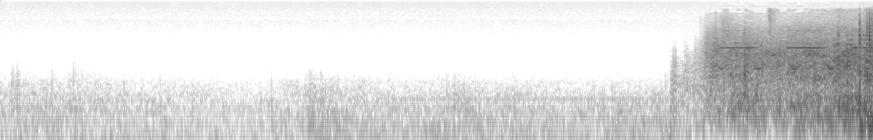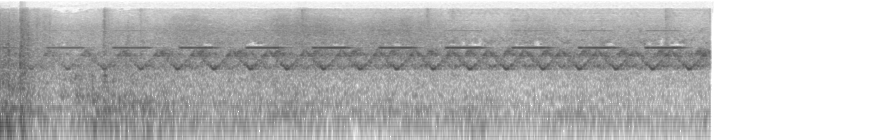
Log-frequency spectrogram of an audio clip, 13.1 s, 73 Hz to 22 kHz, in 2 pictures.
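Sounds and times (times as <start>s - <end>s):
loud rumbling noise: 5.1s - 11.8s
loud burst: 5.2s - 11.9s
electronic alarm warbling: 5.3s - 11.9s.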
